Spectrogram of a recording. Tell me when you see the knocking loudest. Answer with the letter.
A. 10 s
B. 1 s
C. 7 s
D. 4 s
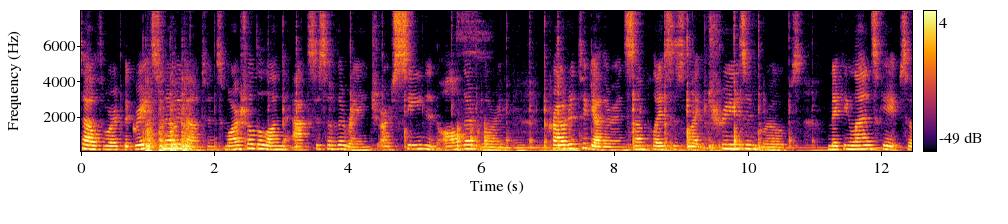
B.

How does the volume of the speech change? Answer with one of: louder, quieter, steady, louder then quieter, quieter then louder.
steady.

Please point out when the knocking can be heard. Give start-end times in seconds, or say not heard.
0.9-1.8, 5.6-6.2, 9.2-9.7.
